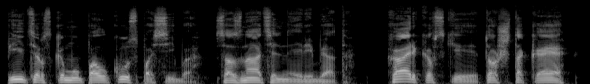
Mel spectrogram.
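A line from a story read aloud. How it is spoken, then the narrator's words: Sighing. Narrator (Russian): вздохнул Жадов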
